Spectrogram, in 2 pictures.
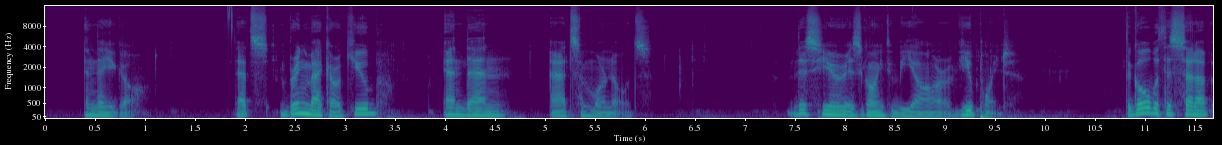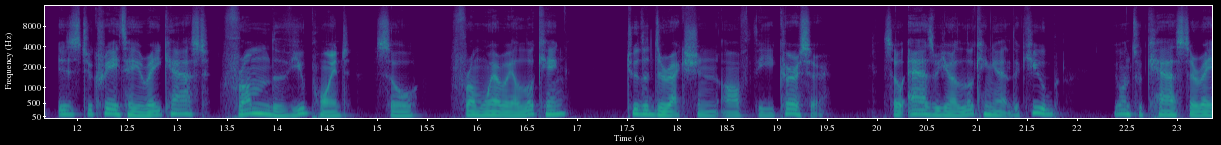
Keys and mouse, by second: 0.8 ctrl+z, 1.1 a, 1.3 x, 1.7 shift+a, 2.7 click, 3.7 ctrl+space, 5.2 ctrl+j, 5.8 click, 6.5 F2.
